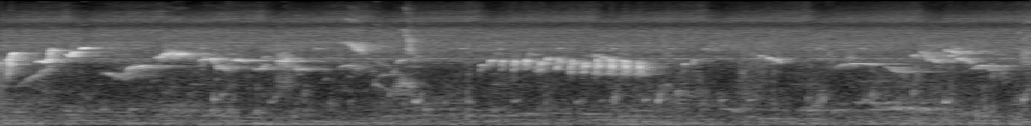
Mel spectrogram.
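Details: Aviary-kept jumbo budgerigars chattering. Quick, high chirps and rapid trilled notes run together, louder at the start and in the middle, with a steady faint hiss behind them.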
